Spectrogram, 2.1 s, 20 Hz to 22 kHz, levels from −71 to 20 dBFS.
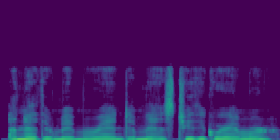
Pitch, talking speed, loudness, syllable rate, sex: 205 Hz, 170 wpm, -14 LUFS, 6.3 syllables/s, female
